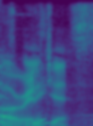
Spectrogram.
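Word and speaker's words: Aegis: egis Aus no no we we googled this it is egis yes it is a e is pronounced e today I learned so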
